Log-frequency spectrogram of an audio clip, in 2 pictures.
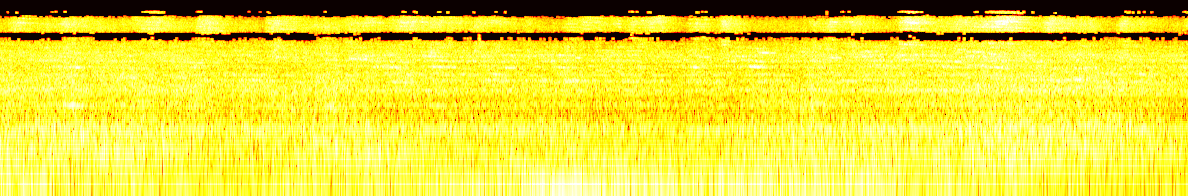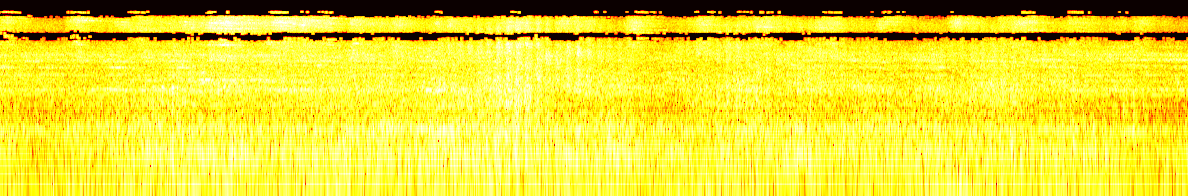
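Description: Freight train cars rolling past close by: a continuous rumble of steel wheels on rail, with wheels clacking over the rail joints.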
